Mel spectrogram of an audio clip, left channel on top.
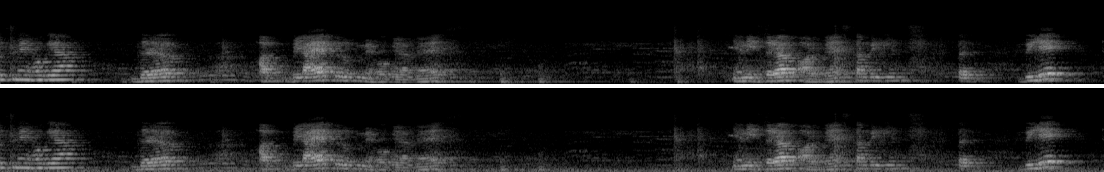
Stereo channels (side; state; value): right; noise; rumble, 14 dB below the sound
